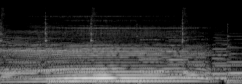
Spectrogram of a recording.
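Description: A cow gives one long, drawn-out moo that holds steady for a couple of seconds, loud, with a few faint clicks in the background.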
